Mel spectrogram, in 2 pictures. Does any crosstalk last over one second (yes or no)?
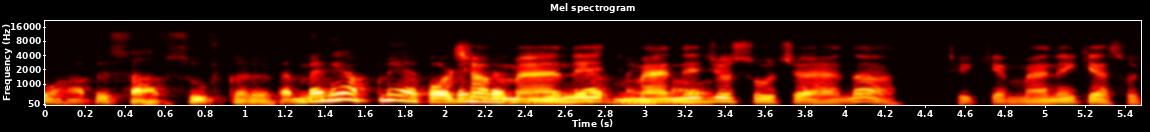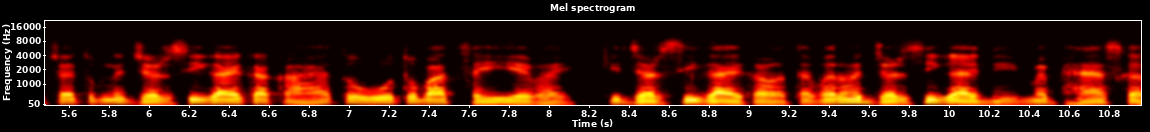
yes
